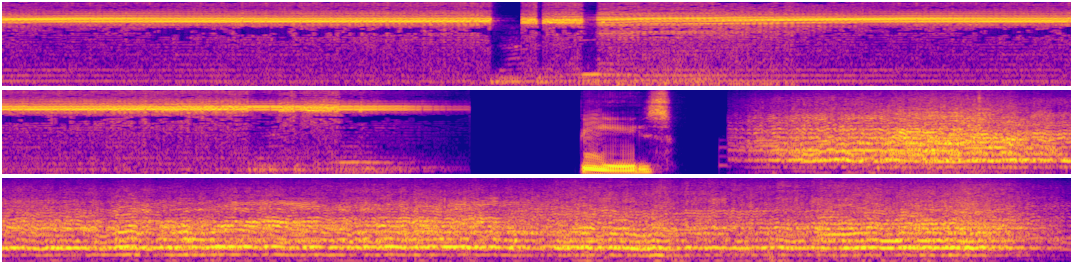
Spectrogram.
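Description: Cicadas singing: a loud, steady, high-pitched buzz that breaks briefly about two and a half seconds in and stops about seven and a half seconds in. After a short pause, a crowd of honeybees hums at a hive entrance, a lower, steady buzz lasting until near the end.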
